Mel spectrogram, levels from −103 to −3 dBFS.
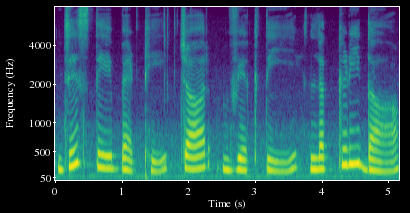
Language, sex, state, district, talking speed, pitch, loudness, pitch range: Punjabi, female, Punjab, Kapurthala, 80 wpm, 195 Hz, -15 LUFS, 185-220 Hz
